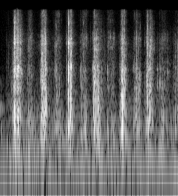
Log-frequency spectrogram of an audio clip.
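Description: Hand-twisted glass pepper grinder grinding peppercorns: a quick, even run of crunching clicks, about seven a second.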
